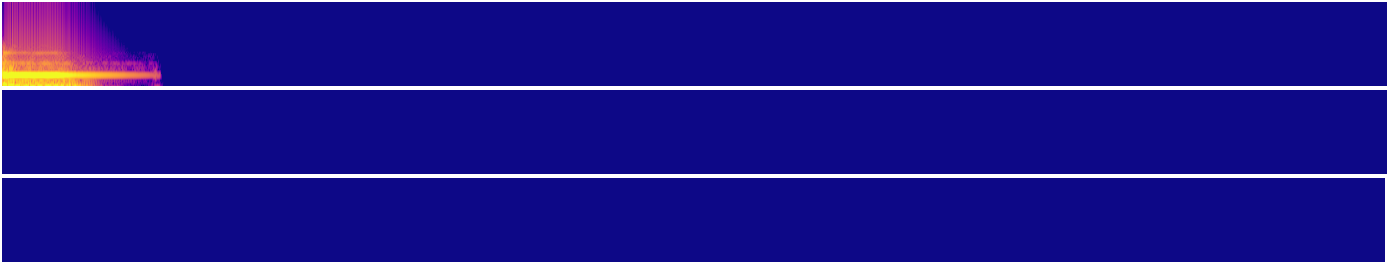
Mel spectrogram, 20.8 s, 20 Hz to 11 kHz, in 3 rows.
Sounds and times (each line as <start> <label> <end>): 0.0 notification 0.7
